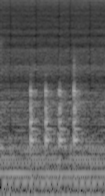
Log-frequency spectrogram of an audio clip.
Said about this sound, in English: So now when you go in front of somebody's house, knock. I'll go.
